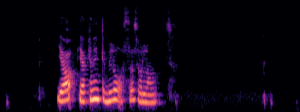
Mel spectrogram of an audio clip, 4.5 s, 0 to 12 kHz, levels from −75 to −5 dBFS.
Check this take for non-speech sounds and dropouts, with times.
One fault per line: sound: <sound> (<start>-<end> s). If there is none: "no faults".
no faults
